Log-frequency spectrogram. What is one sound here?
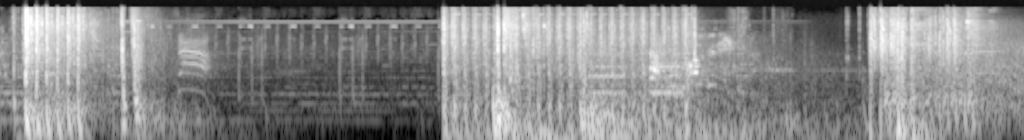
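Rapid gunfire bursts crack out nearby.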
